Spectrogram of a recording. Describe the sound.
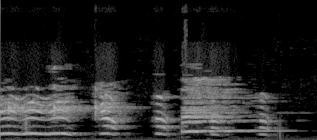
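A woman cries in drawn-out, wavering wails and moans. Several separate cries are broken by short pauses, each rising and falling in pitch, loud and with no other sound.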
